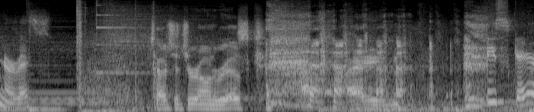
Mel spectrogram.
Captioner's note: laughing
